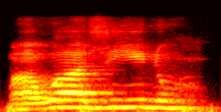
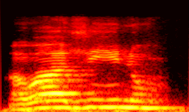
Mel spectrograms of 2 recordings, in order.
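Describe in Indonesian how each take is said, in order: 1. Kata ini diakhiri bunyi kasar. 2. Kata ini diakhiri bunyi kasar.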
